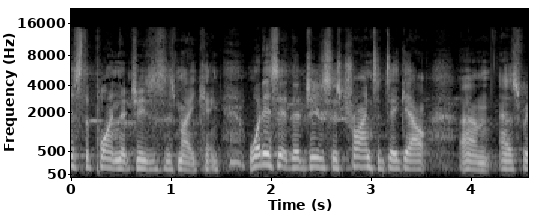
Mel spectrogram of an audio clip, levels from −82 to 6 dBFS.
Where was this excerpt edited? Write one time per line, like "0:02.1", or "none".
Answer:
none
